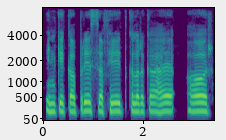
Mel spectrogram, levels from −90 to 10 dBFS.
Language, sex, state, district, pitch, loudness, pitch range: Hindi, male, Uttar Pradesh, Deoria, 180 Hz, -16 LUFS, 175-185 Hz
